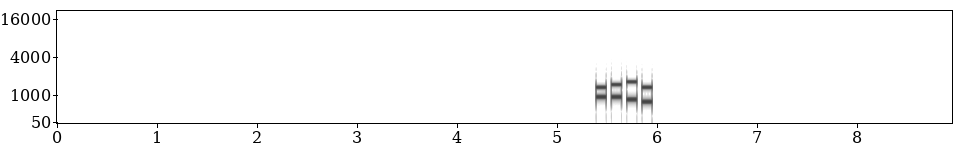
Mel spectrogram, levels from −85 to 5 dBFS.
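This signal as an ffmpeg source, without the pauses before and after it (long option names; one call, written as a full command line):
ffmpeg -f lavfi -i "aevalsrc='0.112*clip(min(mod(t,0.153),0.103-mod(t,0.153))/0.002,0,1)*(eq(floor(t/0.153),0)*(sin(2*PI*941*mod(t,0.153))+sin(2*PI*1336*mod(t,0.153)))+eq(floor(t/0.153),1)*(sin(2*PI*941*mod(t,0.153))+sin(2*PI*1477*mod(t,0.153)))+eq(floor(t/0.153),2)*(sin(2*PI*852*mod(t,0.153))+sin(2*PI*1633*mod(t,0.153)))+eq(floor(t/0.153),3)*(sin(2*PI*770*mod(t,0.153))+sin(2*PI*1336*mod(t,0.153))))':duration=0.612:sample_rate=44100" out.wav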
